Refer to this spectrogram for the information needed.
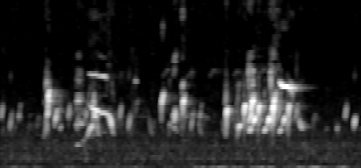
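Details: Goldfinch song used to stimulate and train songbirds: quick high twittering with bright chirps and short sliding notes in two bursts, the second denser, over a quiet background.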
